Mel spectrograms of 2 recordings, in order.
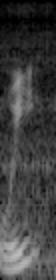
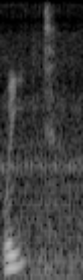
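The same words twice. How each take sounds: First: The final T sound is weak and barely heard. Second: The final T sound is clearly and strongly released. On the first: "Is that how I say it?" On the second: "Emphasis on the T"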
